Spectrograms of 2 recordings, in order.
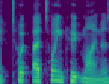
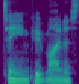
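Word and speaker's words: Teun Koopmeiners: So, Toyn Coop Miners, I think is how you pronounce his name, linked. Not Teen Coop Miners, the Dutch Atalanta guy, midfielder, used to be at AZ Alkmaar, very good player.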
